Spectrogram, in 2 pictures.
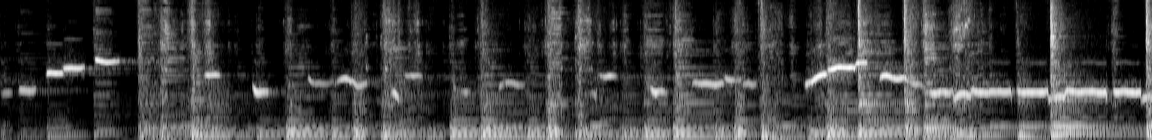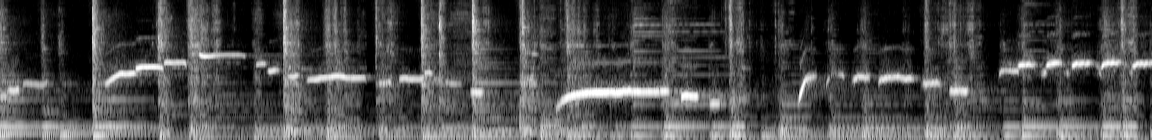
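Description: A person whistles a lively tune, the melody moving between held notes and quick runs. It plays loud and continuous for over twenty seconds.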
